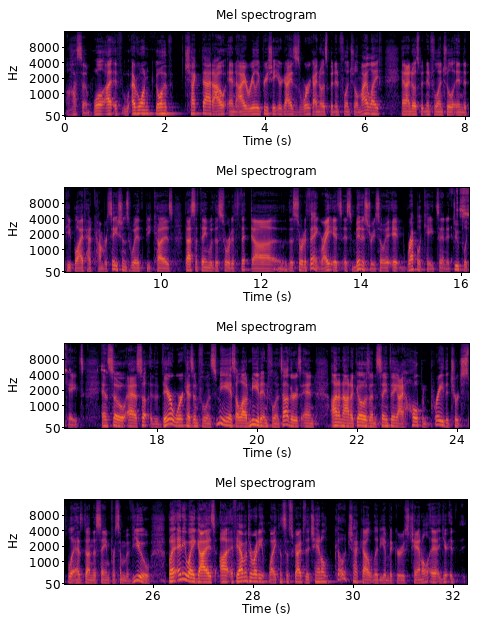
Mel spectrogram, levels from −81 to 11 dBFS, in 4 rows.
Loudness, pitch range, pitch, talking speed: -24 LUFS, 115-140 Hz, 125 Hz, 230 wpm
